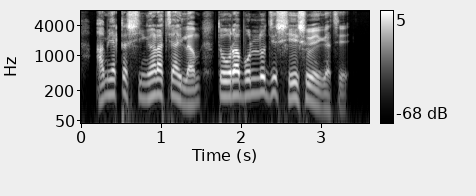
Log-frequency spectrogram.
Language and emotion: Bengali, sad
